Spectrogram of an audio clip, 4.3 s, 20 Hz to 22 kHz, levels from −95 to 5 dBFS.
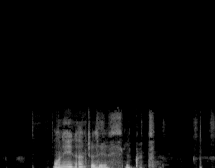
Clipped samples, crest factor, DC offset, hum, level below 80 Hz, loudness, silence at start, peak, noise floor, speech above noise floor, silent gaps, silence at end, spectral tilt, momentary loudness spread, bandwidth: under 0.1%; 20 dB; under 0.1%; none; -68 dBFS; -31 LUFS; 1.05 s; -12 dBFS; -69 dBFS; 39 dB; 3.64-3.84 s; 0.3 s; -7.5 dB/octave; 18 LU; 7.6 kHz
